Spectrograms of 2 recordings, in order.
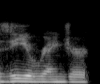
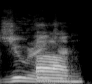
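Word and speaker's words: Zyuranger: But I did watch both the English and Japanese version of the Mighty Morphin, the ZU Ranger. Yeah. ZU Ranger? It's pronounced Jew Ranger.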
